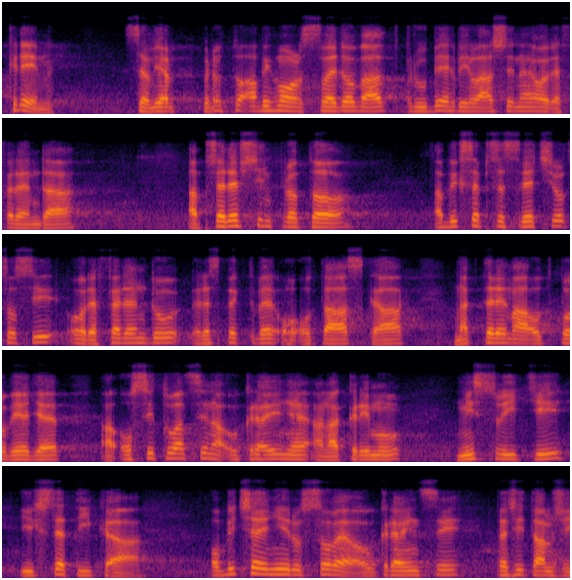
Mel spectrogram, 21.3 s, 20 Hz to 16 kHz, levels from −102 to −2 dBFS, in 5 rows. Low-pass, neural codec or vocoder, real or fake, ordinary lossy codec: 7.2 kHz; codec, 16 kHz, 0.8 kbps, ZipCodec; fake; Opus, 24 kbps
